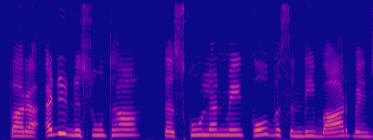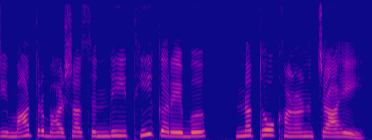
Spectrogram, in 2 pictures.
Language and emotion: Sindhi, neutral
